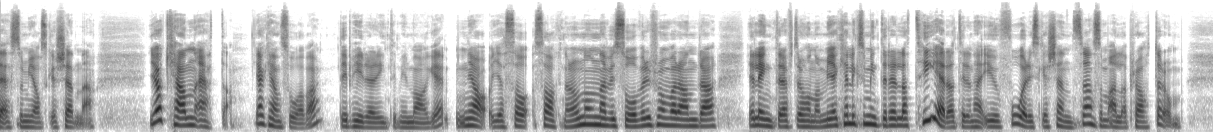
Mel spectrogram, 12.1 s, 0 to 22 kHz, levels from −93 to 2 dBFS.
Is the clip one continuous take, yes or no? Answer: yes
